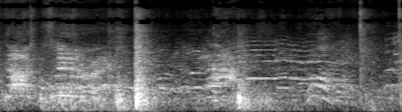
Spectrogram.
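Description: A referee slaps the ring mat while counting.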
